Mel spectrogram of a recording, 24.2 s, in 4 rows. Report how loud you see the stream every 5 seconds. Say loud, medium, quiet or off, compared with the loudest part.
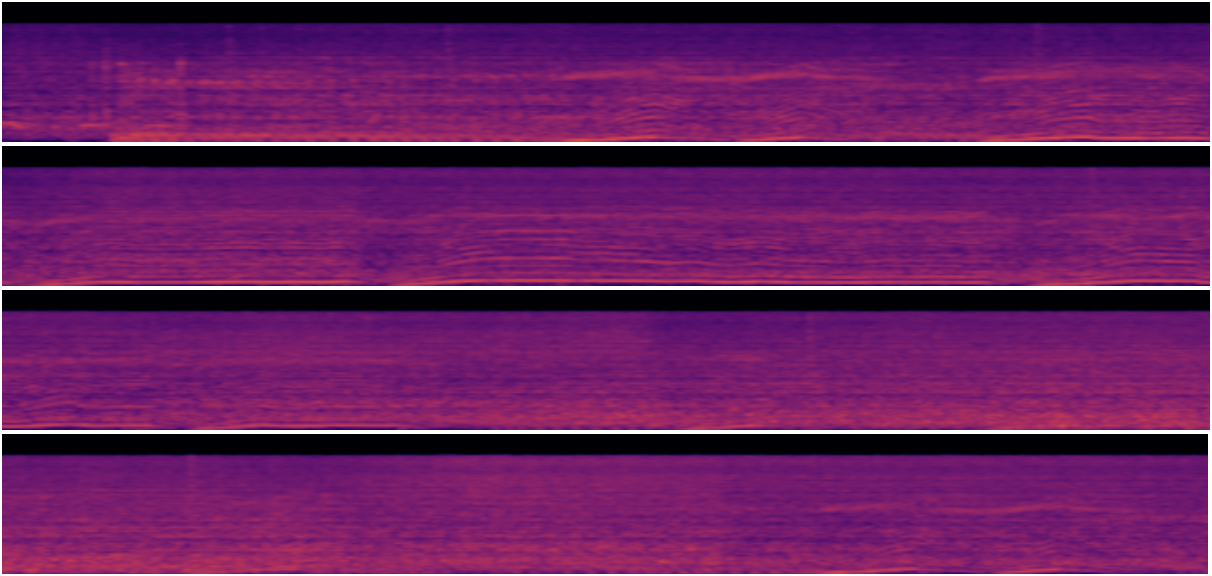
medium, medium, medium, loud, loud.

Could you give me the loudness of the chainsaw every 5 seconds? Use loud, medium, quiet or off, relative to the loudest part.
loud, loud, loud, medium, medium.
